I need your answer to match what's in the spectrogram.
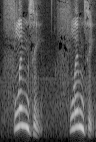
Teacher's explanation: It's not pronounced with an S sound, but it's closer to a Z sound.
